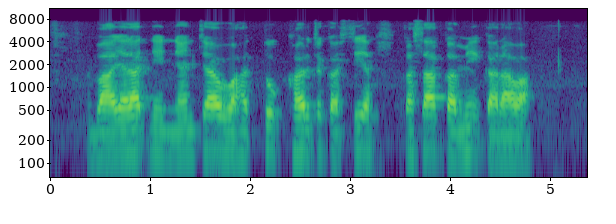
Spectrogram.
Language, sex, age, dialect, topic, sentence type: Marathi, male, 18-24, Standard Marathi, agriculture, question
